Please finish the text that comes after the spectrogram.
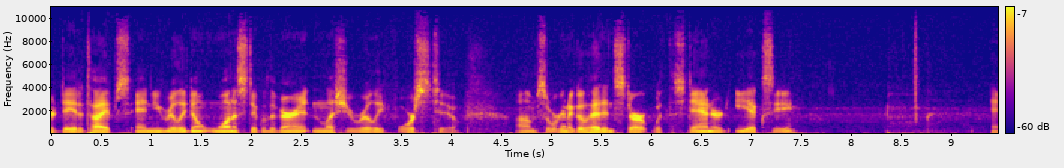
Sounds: speech

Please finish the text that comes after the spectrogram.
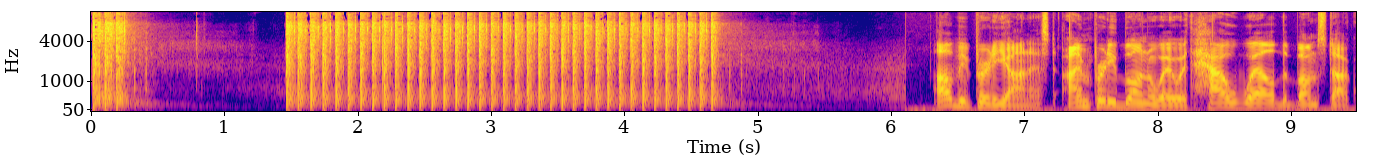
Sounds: machine gun shooting

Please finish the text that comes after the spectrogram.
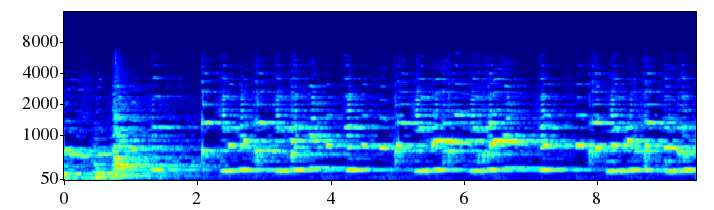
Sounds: classical music
music
orchestra
inside a large room or hall

